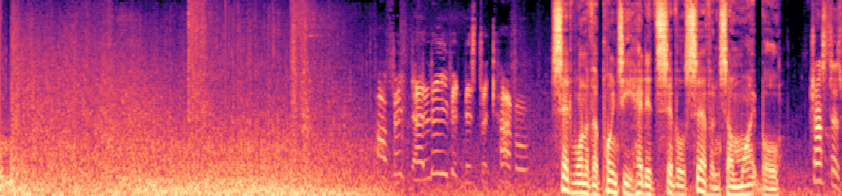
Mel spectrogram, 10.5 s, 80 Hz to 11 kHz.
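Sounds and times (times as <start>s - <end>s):
spaceship retro rockets firing: 0.0s - 4.9s
speech: 5.3s - 10.5s.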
